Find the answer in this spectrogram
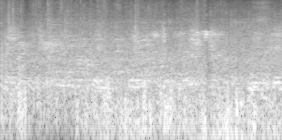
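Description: Voices of several people talking over steady outdoor street noise.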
